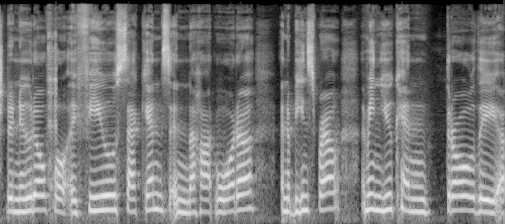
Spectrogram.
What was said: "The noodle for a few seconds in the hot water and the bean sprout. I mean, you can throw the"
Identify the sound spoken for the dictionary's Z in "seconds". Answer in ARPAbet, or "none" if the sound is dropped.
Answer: Z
